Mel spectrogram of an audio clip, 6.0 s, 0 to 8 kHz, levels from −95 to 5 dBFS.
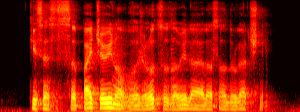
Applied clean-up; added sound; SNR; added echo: neural mask model Resemble Enhance denoiser.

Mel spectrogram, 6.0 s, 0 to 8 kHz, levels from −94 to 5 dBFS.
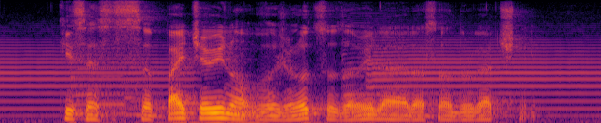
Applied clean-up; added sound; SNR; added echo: none; Wind instrument, woodwind instrument + Trumpet; 16 dB; none.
